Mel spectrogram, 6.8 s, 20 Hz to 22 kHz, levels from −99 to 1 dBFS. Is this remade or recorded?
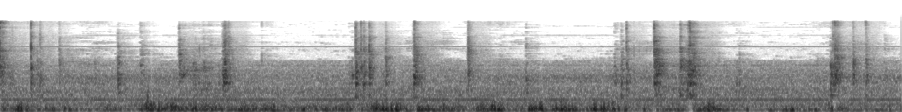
recorded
